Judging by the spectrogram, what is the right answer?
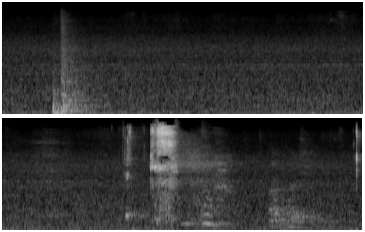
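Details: Two sharp, explosive sneezes a few seconds apart in a quiet, echoing public restroom, with a short vocal sound after the second; repeated sneezing fit.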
